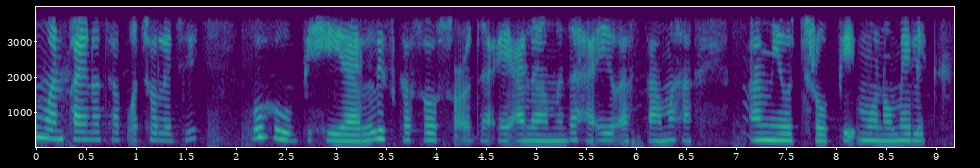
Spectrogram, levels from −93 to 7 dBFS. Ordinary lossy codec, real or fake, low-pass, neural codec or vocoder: none; real; 3.6 kHz; none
